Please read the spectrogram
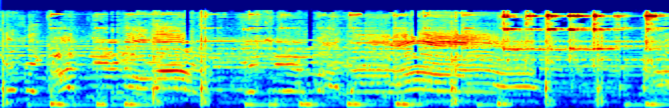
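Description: Therukoothu folk-theatre accompaniment: a wavering melody over a steady hand-drum beat of about two to three strokes a second, with a high metallic ringing joining in time about four seconds in.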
